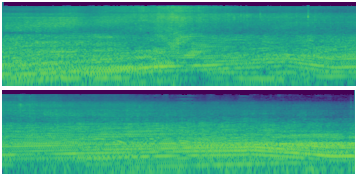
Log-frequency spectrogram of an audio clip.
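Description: Car engine accelerating hard through the gears. Its pitch climbs, falls at a gear change about three and a half seconds in, climbs slowly again, and falls at another shift near the end.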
